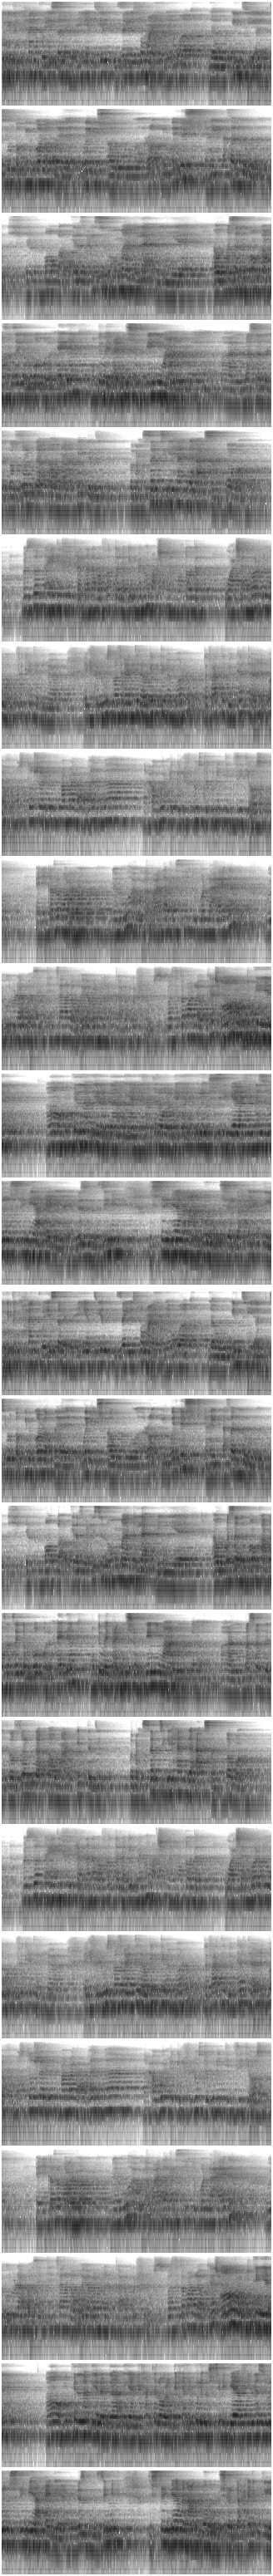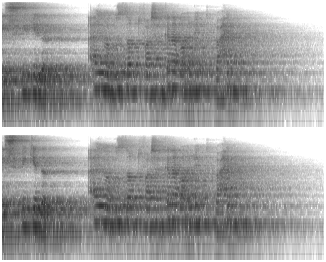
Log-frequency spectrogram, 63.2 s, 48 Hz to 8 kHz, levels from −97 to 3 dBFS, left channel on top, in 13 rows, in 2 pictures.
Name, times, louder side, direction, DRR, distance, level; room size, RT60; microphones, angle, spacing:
voice 1, 0.0-13.1 13.5-21.3 21.8-23.9 40.0-40.4 47.7-48.7 49.4-59.0, right 1 dB, 45° right, 0 dB, 1.0 m, -22 dB
voice 2, 24.7-38.9 39.5-40.4 40.8-48.5 59.6-61.8, equal, 5° left, -3 dB, 0.8 m, -25 dB
6.8 x 5.1 x 6.7 m, 2.2 s
head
